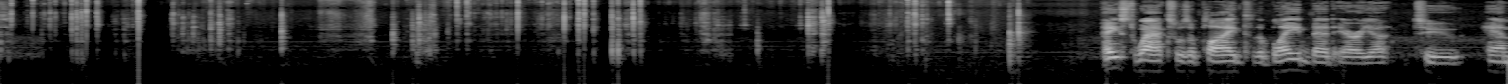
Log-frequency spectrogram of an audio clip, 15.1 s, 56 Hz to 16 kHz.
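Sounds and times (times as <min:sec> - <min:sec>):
wood clicking and scraping on wood: 0:00.0 - 0:02.9, 0:03.6 - 0:10.3.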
